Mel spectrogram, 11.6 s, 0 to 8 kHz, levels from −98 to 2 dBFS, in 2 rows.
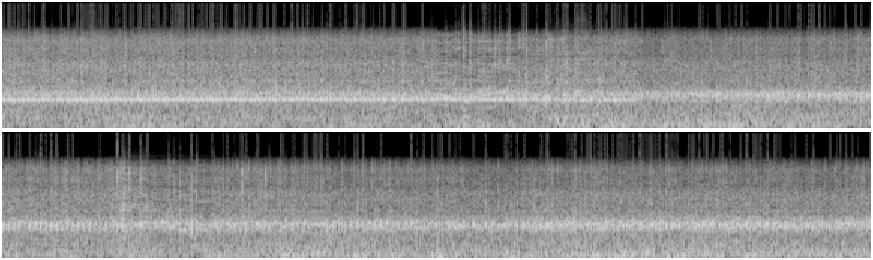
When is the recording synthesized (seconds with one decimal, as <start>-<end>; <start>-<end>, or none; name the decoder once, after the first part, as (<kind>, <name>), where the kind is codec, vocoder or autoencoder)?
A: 2.9-4.0 (codec, SNAC); 6.6-7.2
